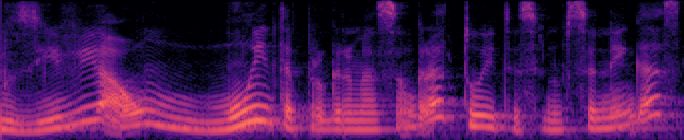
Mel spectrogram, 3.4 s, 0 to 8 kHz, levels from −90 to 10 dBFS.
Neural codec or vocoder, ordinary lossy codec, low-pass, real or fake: none; none; none; real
